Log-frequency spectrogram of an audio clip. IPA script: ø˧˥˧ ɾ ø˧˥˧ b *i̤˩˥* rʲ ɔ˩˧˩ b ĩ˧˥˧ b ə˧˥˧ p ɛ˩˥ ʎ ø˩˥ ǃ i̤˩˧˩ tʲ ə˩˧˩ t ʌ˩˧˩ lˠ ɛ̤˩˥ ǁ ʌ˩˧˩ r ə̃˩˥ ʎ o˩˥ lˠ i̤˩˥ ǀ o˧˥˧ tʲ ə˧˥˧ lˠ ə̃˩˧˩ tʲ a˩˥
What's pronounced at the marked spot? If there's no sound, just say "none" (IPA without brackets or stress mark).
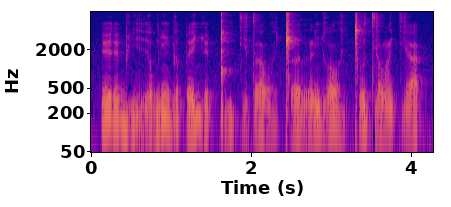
i̤˩˥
